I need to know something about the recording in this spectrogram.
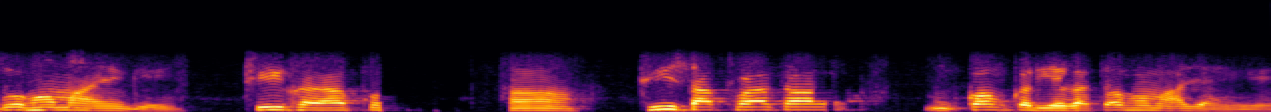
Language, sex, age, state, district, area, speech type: Hindi, female, 60+, Uttar Pradesh, Chandauli, rural, conversation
